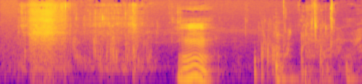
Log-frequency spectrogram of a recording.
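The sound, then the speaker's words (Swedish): A brief slurping sip of water taken to cleanse the palate, followed by an appreciative hum and then a few softly spoken words. “Mm, då ställer vi smaklökarna. Ja. Med vatten.”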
